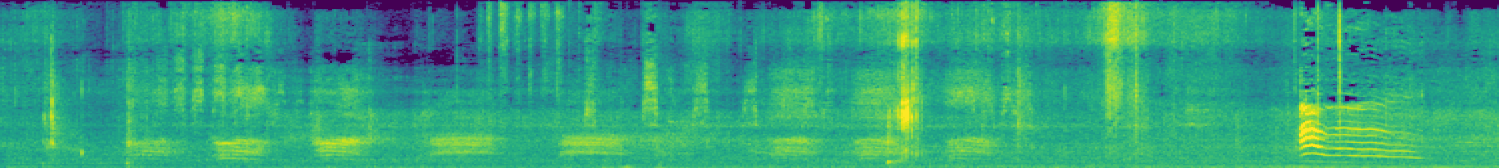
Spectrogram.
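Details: Male cat that bites a finger after being fed late: a run of short, harmonic, chirpy calls early on, then one louder drawn-out meow falling in pitch near the end, over steady background hiss.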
